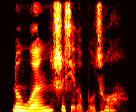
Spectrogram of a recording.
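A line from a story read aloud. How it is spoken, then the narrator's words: Hesitant sighing husband. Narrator (Chinese): 老公犹豫了一下，叹息着说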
